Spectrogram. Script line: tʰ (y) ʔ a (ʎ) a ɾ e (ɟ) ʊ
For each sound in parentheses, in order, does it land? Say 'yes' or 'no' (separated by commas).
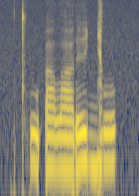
no, no, yes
